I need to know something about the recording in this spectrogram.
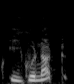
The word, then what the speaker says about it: Ekuanot: Equinaut, maybe? EKUANOT. Equinaut? Equinaut, thank you.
